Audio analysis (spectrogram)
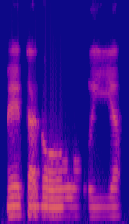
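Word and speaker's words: μετάνοια: el chat Cómo suena nada más la fonética metanoia es una palabra griega que se pronuncia a matano metanoia metanoya metanoia de ahí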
